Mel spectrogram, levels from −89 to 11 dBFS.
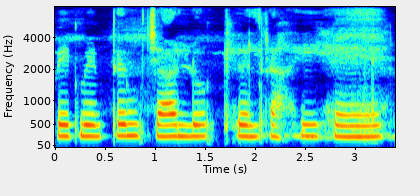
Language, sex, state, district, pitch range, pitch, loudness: Hindi, female, Tripura, Dhalai, 235-245 Hz, 240 Hz, -14 LUFS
